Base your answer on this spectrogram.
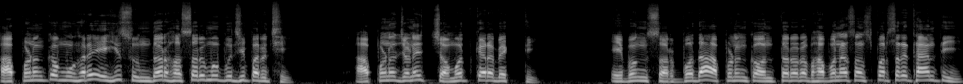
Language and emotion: Odia, happy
